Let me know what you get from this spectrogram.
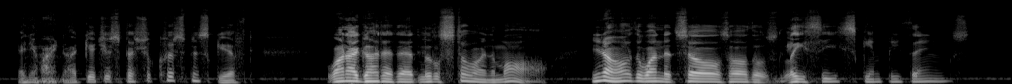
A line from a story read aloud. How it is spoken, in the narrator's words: she whispered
